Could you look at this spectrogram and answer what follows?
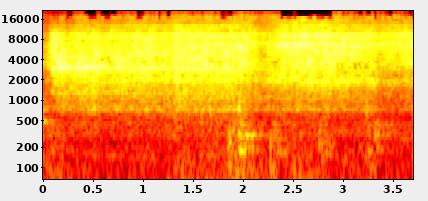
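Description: A small blended tomato goes into a hot pan and sets off a loud, continuous hissing sizzle that holds steady for several seconds, close and without any voices.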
